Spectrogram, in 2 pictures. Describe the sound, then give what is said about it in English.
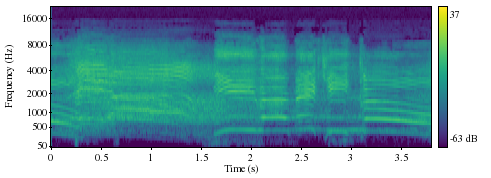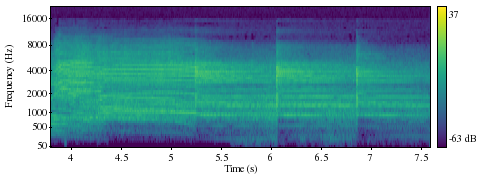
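A crowd shouts at the El Grito celebration in Mexico, massed voices yelling in long, loud, sustained cries. The calls rise and fall in overlapping waves of cheering. “All right, sound from El Grito last year. That's happening again this weekend.”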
